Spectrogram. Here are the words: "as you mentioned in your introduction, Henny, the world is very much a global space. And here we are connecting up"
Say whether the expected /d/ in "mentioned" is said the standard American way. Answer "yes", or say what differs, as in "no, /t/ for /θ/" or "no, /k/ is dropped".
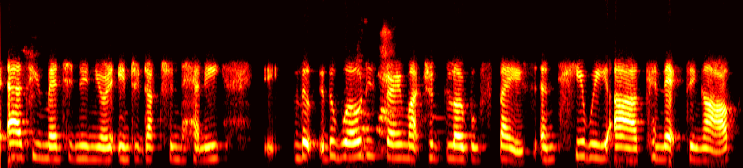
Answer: yes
